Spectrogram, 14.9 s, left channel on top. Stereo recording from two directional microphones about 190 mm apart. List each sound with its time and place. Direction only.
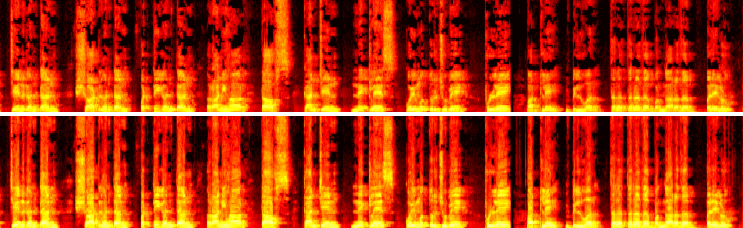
0.2 s speech: 35° right (ahead or behind)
